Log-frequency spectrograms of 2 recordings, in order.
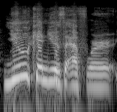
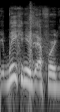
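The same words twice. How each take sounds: First: You punched, said slowly; stress on you. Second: We punched at the start; stress on we. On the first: To friend on who may say it, stress on You. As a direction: lean on You, not on the word. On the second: To friend on fat people's word, stress on We. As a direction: hit We to claim the word. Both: Shown as a demonstration.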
